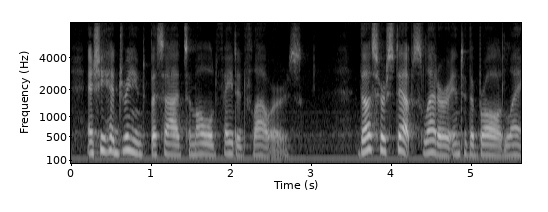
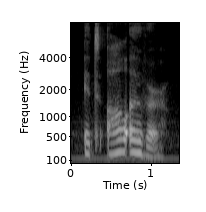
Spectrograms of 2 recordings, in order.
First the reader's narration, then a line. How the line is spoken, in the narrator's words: she heard her voice whisper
